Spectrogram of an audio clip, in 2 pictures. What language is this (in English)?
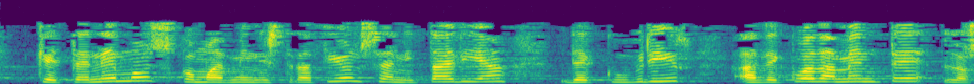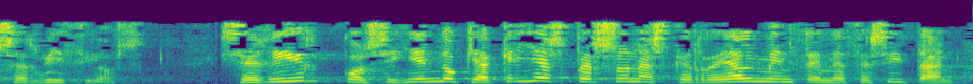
Spanish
